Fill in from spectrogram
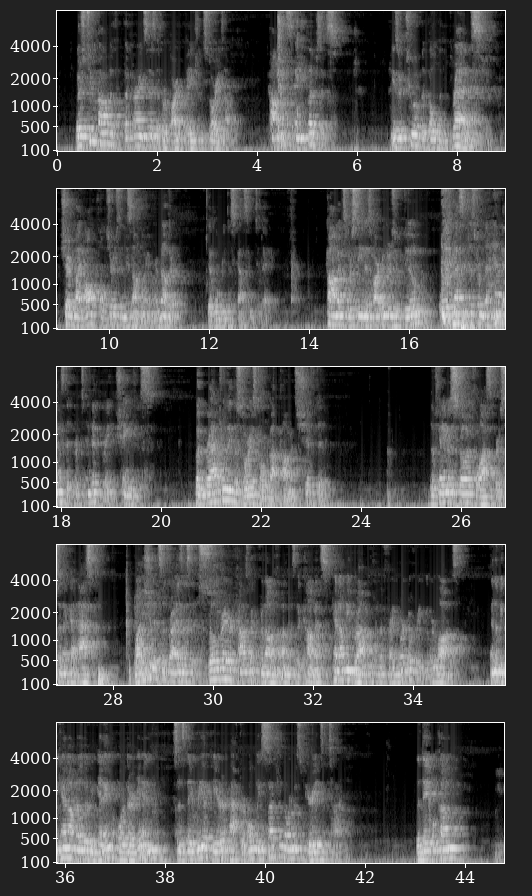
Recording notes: Thanks to everyone that came out to the event, it's was a lot of fun and mildly terrifying because I'm used to speaking with all of you here on the podcast and not in a live setting in front of people.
